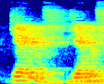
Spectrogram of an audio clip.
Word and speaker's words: genus: La letra G, cuando va seguida de la E, I, igual misma regla, aplicada para la C, o los diptongos A, E o E, se pronuncia como Y, G. G. Ante E, I es G.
